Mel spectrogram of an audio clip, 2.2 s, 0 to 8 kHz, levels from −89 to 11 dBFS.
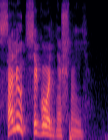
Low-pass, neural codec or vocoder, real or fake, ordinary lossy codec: none; none; real; none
